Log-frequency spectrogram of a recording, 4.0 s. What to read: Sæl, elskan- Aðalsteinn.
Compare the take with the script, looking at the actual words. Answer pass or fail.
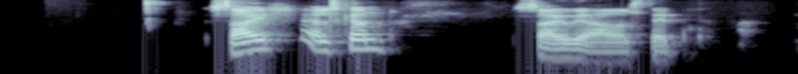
fail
